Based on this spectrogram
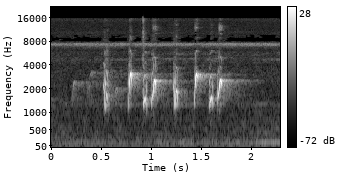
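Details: Decoy cream-vented bulbul giving a lively burst of song, six or seven bright chirping notes that dip and rise, grouped in quick pairs over about a second, against a quiet background with a faint high tone.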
